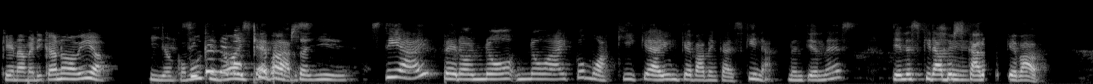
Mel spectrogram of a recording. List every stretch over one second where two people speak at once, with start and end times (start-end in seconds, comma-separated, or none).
1.8-3.2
